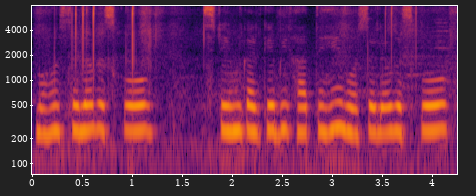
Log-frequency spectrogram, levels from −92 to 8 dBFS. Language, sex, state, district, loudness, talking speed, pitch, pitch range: Hindi, female, Himachal Pradesh, Shimla, -23 LUFS, 185 wpm, 245 Hz, 240-250 Hz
